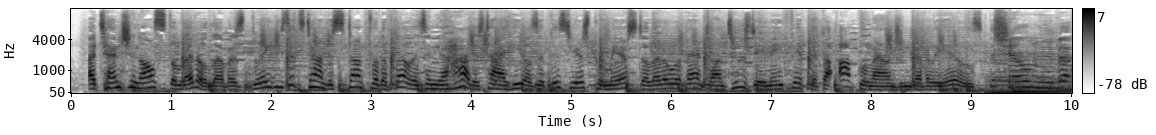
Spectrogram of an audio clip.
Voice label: commercial, female voices

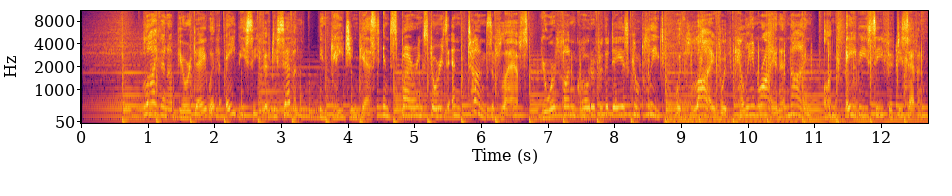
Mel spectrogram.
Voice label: TV Affiliate, female voices

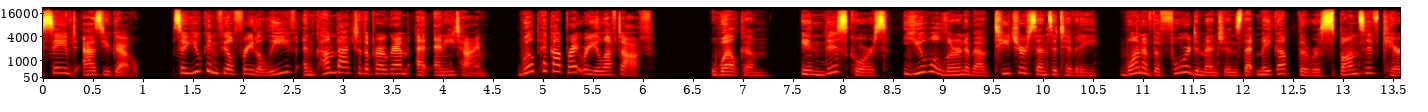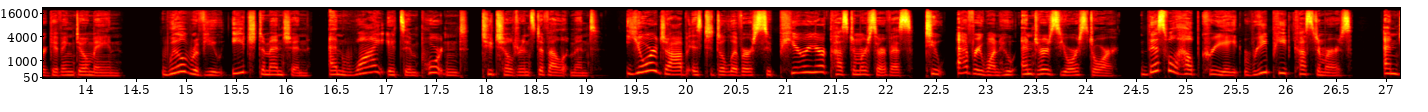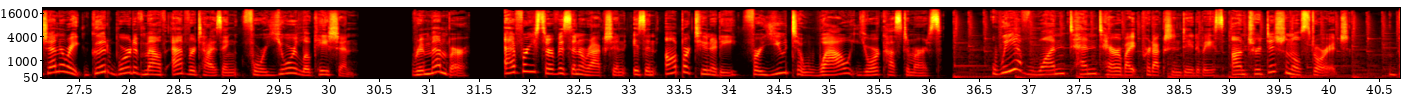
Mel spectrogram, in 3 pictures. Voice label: ELearning, femalevoices

